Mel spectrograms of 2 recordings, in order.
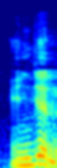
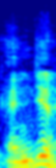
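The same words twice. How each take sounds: First: "इंजन" opened with a short "in" sound; wrong common pronunciation. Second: "इंजन" opened with an "en" sound; correct pronunciation. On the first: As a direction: say "इंजन" as in-jan. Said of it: "इंजन नहीं होता". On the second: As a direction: say "इंजन" as en-jin. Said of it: "इसका उच्चारण भी इंजन होता है". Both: Shown as a demonstration.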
